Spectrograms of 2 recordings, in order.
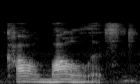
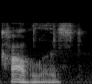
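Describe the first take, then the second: First: The word is said with an exaggerated accent. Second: The word is said in an ordinary way. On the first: "I emphasized it with an accent" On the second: "Instead of saying"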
